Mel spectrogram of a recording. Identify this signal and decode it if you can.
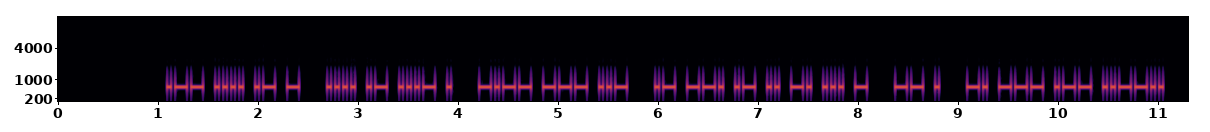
Morse code, heard as a keyed tone, about 30 wpm, 700 Hz. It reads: WHAT HAVE YOU AGAINST ME NOW?
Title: Sentences from Top 400 Words 30wpm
